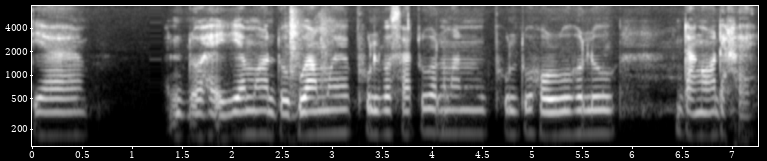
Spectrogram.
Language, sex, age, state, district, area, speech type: Assamese, female, 45-60, Assam, Sivasagar, rural, spontaneous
